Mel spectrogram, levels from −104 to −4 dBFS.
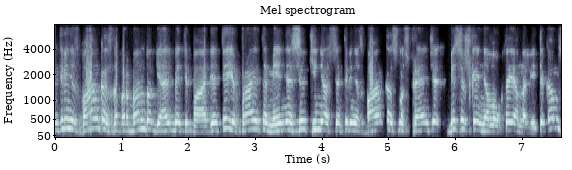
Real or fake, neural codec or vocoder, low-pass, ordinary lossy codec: real; none; 7.2 kHz; Opus, 24 kbps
